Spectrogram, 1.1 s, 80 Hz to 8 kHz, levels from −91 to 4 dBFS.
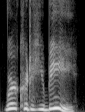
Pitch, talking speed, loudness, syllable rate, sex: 285 Hz, 225 wpm, -13 LUFS, 5.6 syllables/s, female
